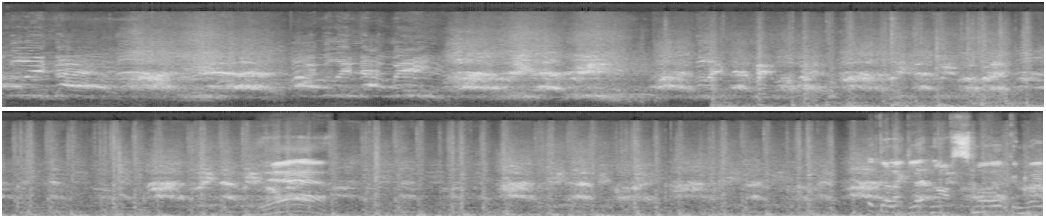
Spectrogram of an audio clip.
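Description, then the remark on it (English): A massive stadium crowd at a World Cup match in the U.S. roars and yells continuously, the cheering swelling louder after a few seconds into a dense, rumbling wall of voices that stays loud throughout. “Such massive crowds too.”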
